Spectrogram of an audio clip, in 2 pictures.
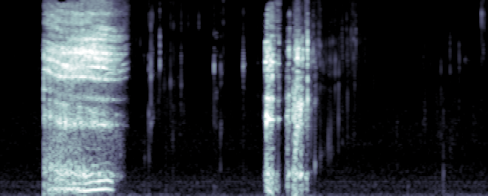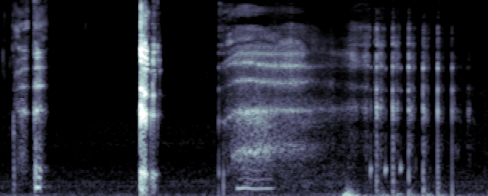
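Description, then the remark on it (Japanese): Several loud burps in bursts, heard in both ears: a long rumbling one, then shorter sharp ones spaced out, with a drawn-out belch near the end and quiet gaps between. “中にゲップ入ってます。両耳からゲップ攻めされちゃうよ。”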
